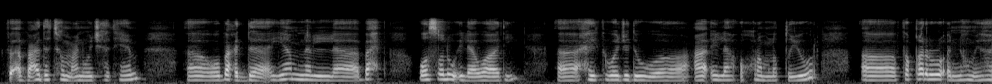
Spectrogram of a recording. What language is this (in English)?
Omani Arabic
